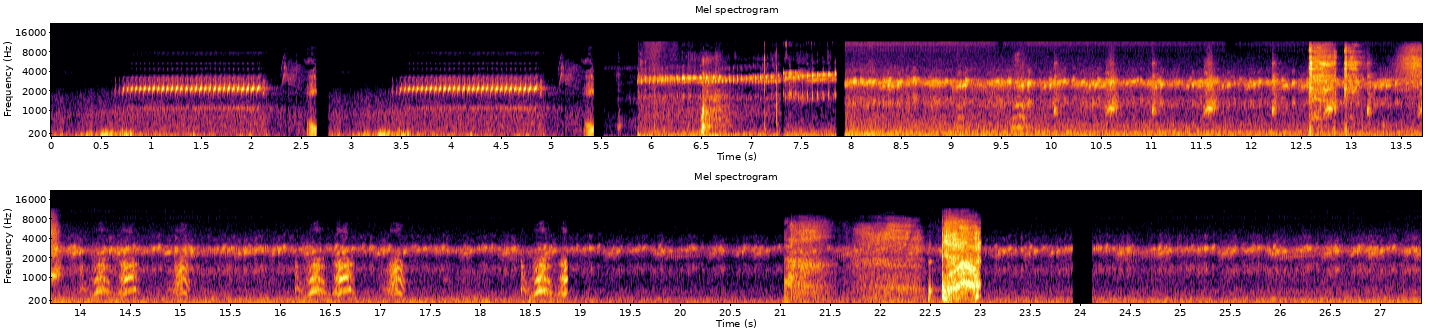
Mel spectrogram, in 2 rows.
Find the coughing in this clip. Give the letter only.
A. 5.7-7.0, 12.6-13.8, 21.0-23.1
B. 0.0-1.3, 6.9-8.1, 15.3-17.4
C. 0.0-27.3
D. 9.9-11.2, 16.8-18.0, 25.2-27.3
A.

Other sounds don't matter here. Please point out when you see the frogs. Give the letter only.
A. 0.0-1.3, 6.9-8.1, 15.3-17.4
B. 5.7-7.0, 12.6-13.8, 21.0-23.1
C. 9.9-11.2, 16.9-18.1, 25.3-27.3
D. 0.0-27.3
D.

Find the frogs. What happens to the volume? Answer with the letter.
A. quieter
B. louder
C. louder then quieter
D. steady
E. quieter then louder
A.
